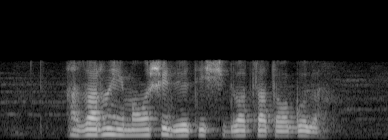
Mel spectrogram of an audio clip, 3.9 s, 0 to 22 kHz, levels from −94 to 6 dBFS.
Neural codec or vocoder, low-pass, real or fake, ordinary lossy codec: none; 3.6 kHz; real; none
